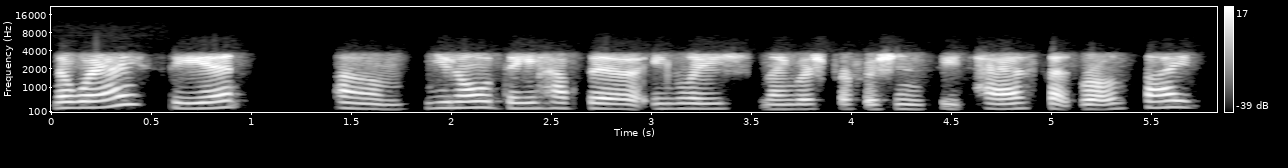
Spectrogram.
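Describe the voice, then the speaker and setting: This woman, a truck driver from Puerto Rico with Spanish as her native tongue, is being interviewed by phone. Her mid-range voice stays steady at a moderate pace, with a little hiss or hum over a tinny line. She makes her argument head-on and emphatically, peppering it with rhetorical questions.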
